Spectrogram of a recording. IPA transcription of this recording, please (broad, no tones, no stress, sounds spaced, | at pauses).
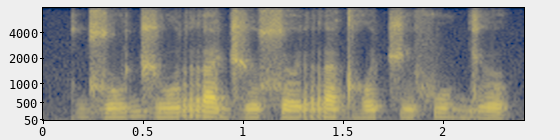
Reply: d͡z u d͡ʒ u r a d͡ʒ u s ɵ r a dʱ o t͡ʃ i f u ɡʲ ɵ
